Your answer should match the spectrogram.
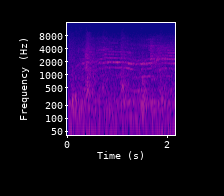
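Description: A cat meowing: one long, high, drawn-out meow starting a little under a second in, begging to be fed.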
